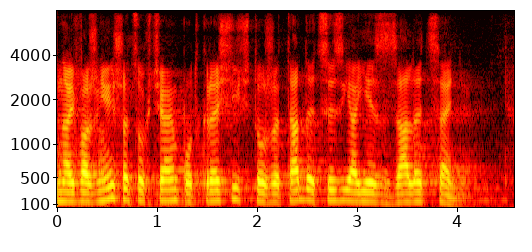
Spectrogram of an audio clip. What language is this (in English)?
Polish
